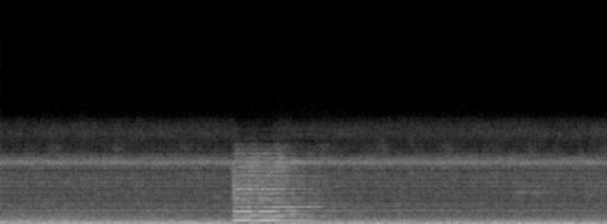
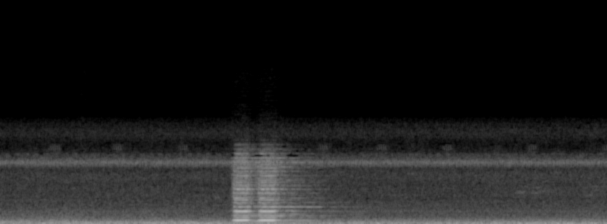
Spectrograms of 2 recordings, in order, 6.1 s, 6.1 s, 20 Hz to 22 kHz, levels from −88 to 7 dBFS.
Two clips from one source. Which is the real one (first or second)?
second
